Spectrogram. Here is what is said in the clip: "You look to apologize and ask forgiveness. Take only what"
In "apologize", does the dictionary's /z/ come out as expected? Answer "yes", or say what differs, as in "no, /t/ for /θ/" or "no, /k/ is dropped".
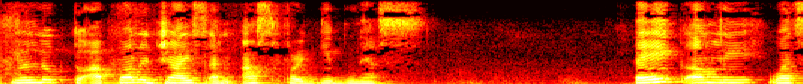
no, /s/ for /z/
